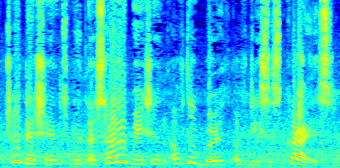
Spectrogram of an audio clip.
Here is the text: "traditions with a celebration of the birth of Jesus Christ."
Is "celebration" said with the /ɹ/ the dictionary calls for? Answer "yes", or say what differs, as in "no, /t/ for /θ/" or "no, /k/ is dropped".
no, /ɹ/ is dropped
